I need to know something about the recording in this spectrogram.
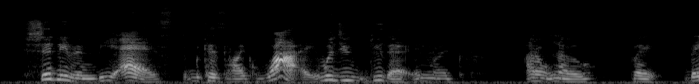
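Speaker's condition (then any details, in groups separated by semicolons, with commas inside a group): Cerebral palsy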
